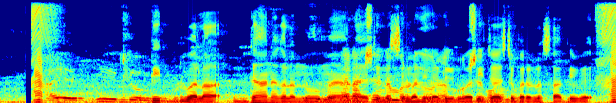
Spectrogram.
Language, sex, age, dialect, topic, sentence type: Kannada, male, 56-60, Coastal/Dakshin, agriculture, question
